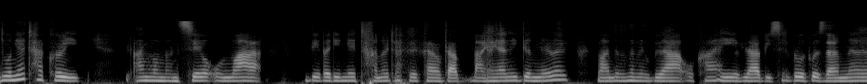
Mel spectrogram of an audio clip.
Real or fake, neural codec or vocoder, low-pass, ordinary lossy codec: fake; codec, 16 kHz, 0.5 kbps, FreqCodec, larger model; none; none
